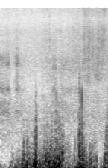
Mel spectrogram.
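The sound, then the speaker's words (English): Steady low rumbling wind buffets the microphone outdoors out in the open, a loud, continuous roar with brief gusty surges and no voices. “It's windy right there out in the open.”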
